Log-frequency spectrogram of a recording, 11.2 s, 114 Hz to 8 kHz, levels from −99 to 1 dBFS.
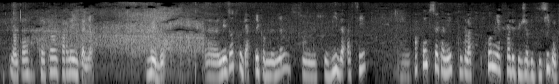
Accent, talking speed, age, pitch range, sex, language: French, 165 wpm, 20-39, 185-235 Hz, female, French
